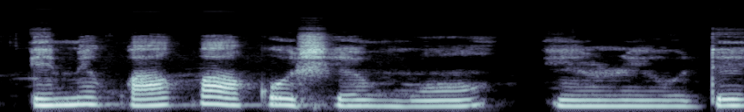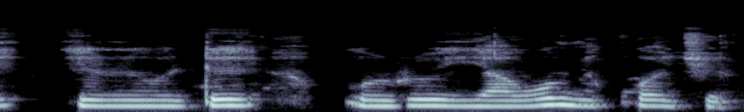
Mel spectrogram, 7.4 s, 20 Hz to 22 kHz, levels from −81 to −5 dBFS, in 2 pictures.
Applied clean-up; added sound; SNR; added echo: none; none; none; none.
